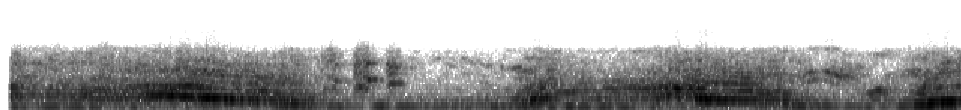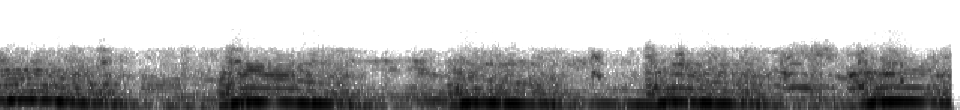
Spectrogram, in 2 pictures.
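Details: A lion at San Diego Zoo gives a full roaring bout: a few long, throaty moans that rise and fall. These shorten into a series of low grunts about once a second, each fading out at the end.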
